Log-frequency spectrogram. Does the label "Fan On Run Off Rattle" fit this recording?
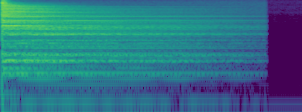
No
